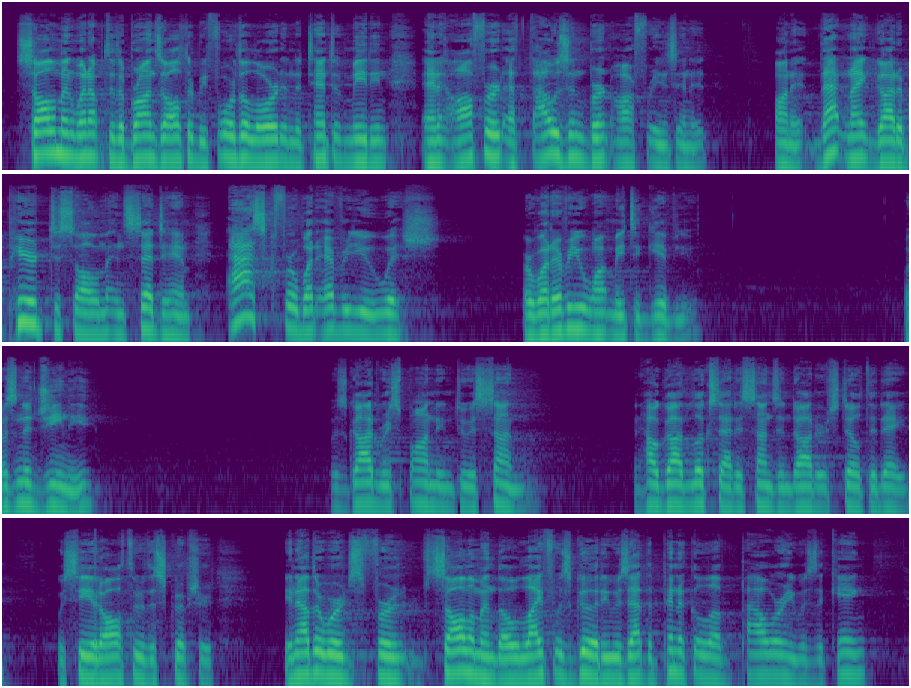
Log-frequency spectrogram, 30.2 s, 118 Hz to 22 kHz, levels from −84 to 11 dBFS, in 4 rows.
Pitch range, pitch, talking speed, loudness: 140-165 Hz, 150 Hz, 190 wpm, -23 LUFS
